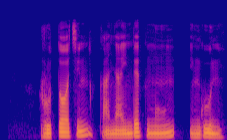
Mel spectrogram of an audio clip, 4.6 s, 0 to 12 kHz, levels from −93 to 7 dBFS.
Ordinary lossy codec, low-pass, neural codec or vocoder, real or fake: Opus, 64 kbps; 7.2 kHz; none; real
